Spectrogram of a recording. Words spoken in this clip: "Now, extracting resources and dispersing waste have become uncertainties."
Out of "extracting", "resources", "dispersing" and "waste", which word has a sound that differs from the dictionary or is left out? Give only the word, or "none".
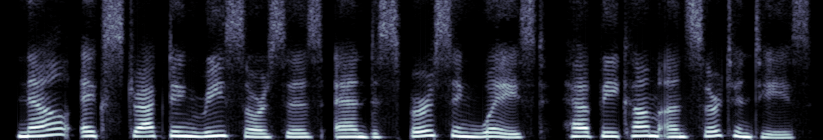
none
